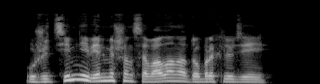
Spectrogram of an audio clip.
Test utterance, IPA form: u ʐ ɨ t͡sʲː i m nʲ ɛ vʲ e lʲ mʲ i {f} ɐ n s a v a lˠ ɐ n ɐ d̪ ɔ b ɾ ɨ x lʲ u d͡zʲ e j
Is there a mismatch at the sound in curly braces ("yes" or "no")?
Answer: yes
